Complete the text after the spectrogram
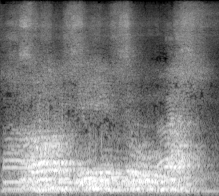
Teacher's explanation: kalau sod itu isti'la di atas. Jadi lidahnya di atas diangkat.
